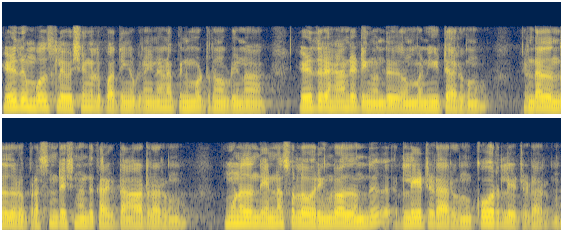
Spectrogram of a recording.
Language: Tamil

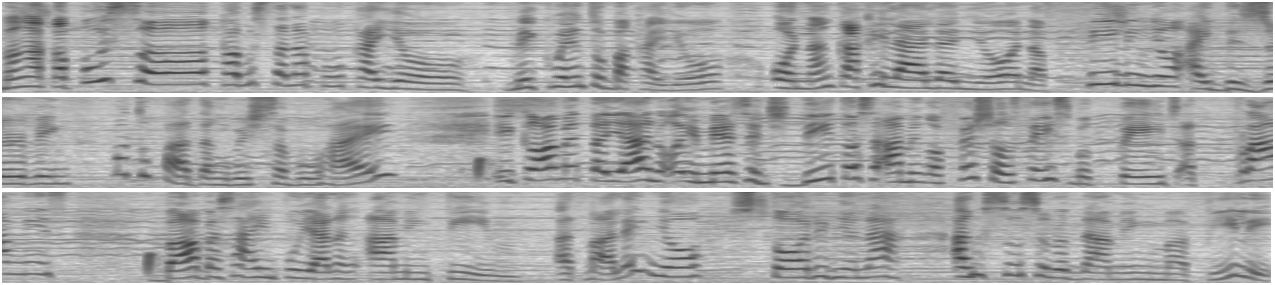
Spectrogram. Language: Filipino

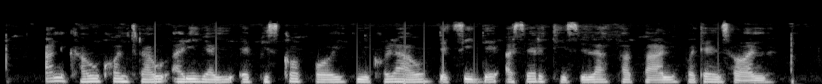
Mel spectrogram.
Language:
Esperanto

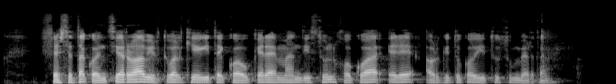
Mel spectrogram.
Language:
Basque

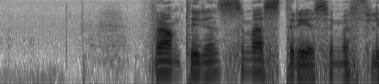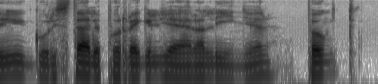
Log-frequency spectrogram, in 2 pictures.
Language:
Swedish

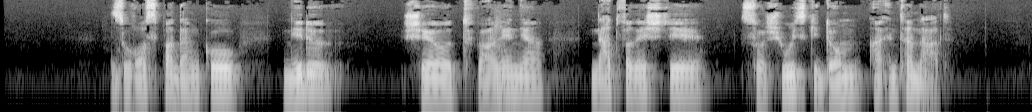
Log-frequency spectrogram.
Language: Upper Sorbian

